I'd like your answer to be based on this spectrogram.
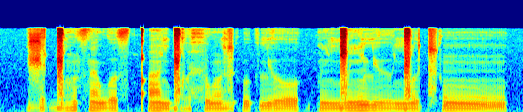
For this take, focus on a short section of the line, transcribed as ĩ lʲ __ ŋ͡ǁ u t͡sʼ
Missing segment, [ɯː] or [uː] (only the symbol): ɯː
